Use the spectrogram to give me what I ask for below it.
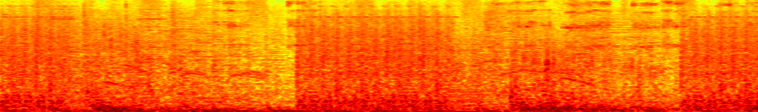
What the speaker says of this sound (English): Machine gunner on machine gunner violence.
